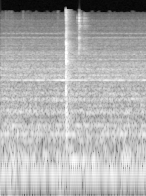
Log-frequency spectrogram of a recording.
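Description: A switch clicks on a control panel.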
